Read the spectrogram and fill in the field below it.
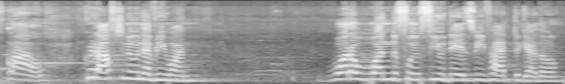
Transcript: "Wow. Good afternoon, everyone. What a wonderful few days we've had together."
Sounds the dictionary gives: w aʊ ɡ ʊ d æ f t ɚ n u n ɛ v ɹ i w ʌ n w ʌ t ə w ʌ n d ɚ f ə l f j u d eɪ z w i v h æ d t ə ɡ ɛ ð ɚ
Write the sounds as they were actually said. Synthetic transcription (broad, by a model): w aʊ ɡ ʊ d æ f t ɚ n u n ɛ v ɹ i w ʌ n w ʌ t ə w ʌ n d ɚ f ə l f j u d eɪ z w i v h æ d t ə ɡ ɛ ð ɚ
